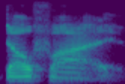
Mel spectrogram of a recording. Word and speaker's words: Delphi: Like I said, mostly gets pronounced Delphi in the US, Delphi everywhere else. Either's fine.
